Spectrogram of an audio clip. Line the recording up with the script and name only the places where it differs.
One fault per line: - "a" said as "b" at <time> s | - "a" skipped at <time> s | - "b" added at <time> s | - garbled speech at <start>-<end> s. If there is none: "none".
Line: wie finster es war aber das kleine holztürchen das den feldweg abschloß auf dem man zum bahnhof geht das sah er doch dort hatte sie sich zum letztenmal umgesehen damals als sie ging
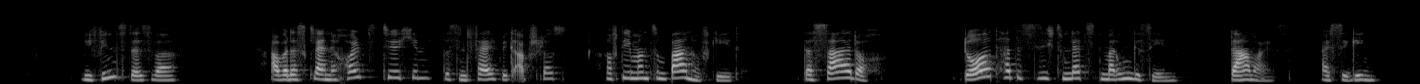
none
